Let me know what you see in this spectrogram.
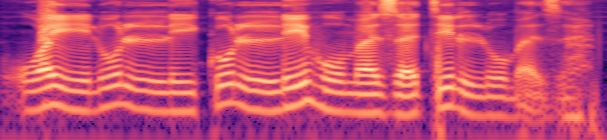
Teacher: Pada lafal wailun ketemu dengan huruf lam, ini masukkan tanwinnya kepada huruf lam. Jadi tidak lagi dibaca wailun likulli huma, tapi tanwinnya dimasukkan kepada huruf lam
